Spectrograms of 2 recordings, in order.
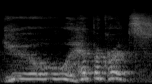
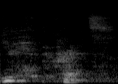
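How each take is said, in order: First: It is shouted angrily. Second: It is said sadly, like a disappointed father.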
